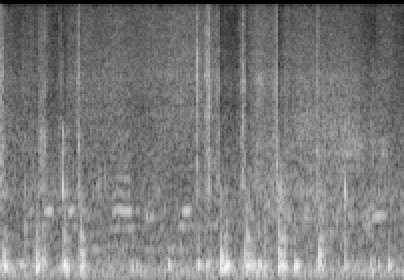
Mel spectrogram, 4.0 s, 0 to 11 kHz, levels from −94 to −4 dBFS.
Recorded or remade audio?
recorded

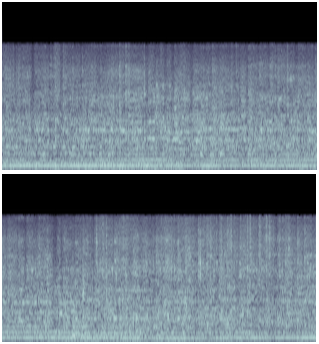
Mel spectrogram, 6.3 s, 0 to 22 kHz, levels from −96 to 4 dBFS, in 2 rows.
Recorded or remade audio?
remade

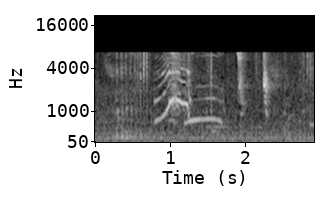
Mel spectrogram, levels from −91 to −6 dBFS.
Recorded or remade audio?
recorded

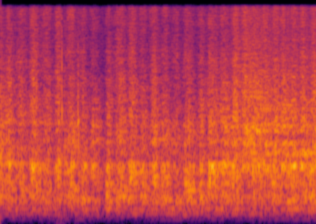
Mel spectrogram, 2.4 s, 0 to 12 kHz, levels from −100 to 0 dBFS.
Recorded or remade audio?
recorded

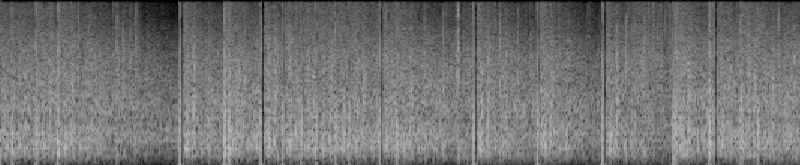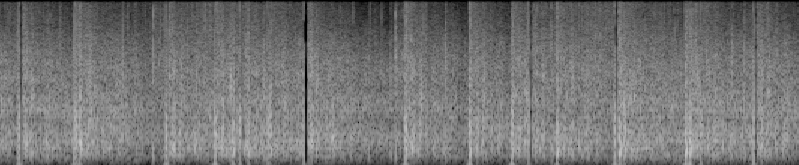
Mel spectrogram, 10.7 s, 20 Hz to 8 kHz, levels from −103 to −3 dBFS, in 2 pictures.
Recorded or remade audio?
recorded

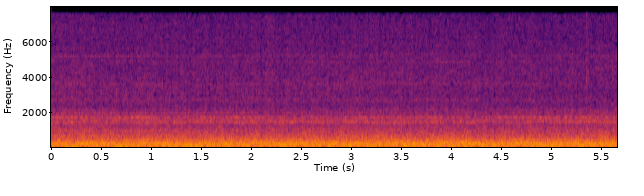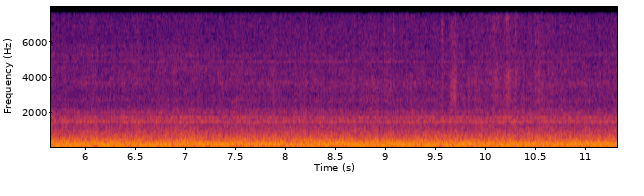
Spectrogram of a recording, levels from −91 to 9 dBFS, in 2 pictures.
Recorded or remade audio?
recorded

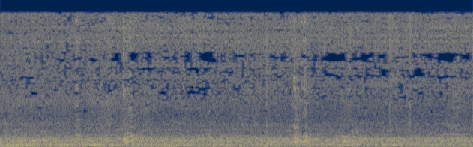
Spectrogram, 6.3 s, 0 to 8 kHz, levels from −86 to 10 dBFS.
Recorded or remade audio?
recorded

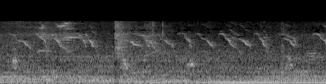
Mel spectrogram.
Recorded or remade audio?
recorded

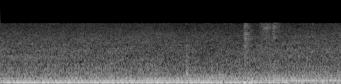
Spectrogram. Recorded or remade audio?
recorded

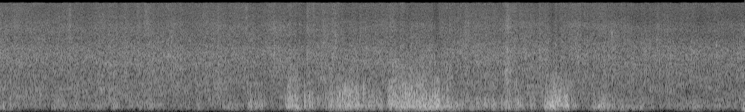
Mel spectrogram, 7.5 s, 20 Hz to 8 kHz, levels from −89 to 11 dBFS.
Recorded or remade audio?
remade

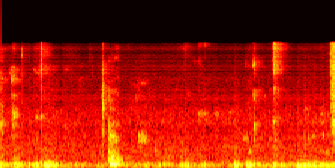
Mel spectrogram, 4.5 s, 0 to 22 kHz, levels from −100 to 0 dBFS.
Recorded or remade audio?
remade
